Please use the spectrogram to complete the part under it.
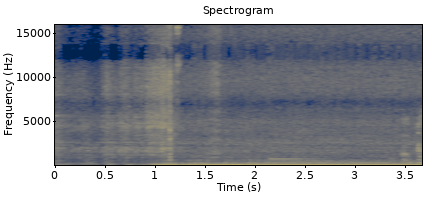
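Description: Car engine cranking briefly and then starting after a battery charge, settling into a loud, steady, close idle rumble.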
